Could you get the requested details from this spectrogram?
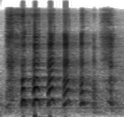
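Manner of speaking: loud, high burst of laughter; real helpless peal of laughter; self-amused laugh. Real, not acted. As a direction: laugh out loud at your own forgetfulness. Laughs at forgetting the quote.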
